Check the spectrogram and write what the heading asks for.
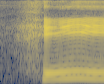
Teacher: ফি মাদের হরফ মাদে আর্ধি তিন আলিপ টান হয়ে যাবে।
